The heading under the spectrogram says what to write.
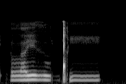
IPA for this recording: lˠ e ð u ǃʼ i

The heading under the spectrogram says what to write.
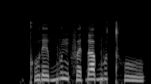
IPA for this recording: kʼ u˨ ɾ e˨ b u˦˨ n f ɛ˨ ɗ a˦ b u˦ tʰ u˨

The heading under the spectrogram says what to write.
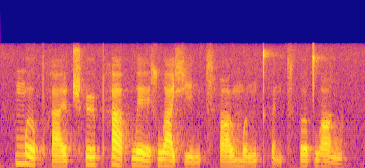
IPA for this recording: m ɤ˥˨ pʰ a˨˦ ɪ̯ ʈ͡ʂʰ ɻ̩˦ pʰ ä˥˨ f w e˥˨ ɪ̯ s w ä˥˨ ɕ i˨˦ n t͡sʰ ɑ˨˦ ʊ̯ m ɤ˨˦ ŋ kʰ ə̰˨˩ n t͡sʰ ɤ˦ t̪ w ɑ˥˨ ŋ

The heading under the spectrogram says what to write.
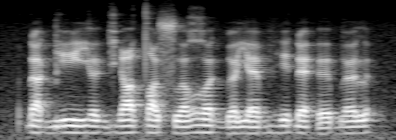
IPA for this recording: ɗ a ɡ͡b i j ɘ ɡʱ i tˤ o sʷ ʌ ʁʷ ɛ ɡ͡b œ j ɛ bʱ i ɗ ɛ ʔ ɘ b œ l

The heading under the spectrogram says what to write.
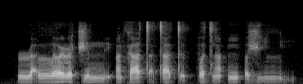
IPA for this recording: ɹ a̰ lː ʌ ɭ ʌ t͡ʃ e mː ḛ ʔ ã k a t a̰ t a t ə̰ pː ʌ d͡z ã ʔ ĩ ʔ ʌ ʒ i lː ḭ

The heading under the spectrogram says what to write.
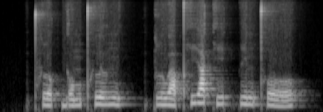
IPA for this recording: pʰ l o˨˩ k̚ j o˦˥ m pʰ l ɯ˥˩ ŋ | p l u˩˦ a̯ pʰ i˥˩ a̯ k i˦˥ t̚ p i˦˥ n pʰ oː˩˦

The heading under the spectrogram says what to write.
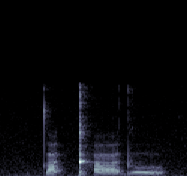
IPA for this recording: t̪ a˧˩ t̚ kʰ aː˩ d ɤː˧˩

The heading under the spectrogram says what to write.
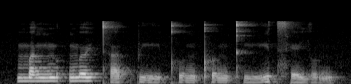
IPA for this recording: m ɐ˥ ŋ n̪ ʊ˥ k̚ m ɵ˥ ɥ t̪ʰ ɐ˨˥ t̚ p iː˨˩ kʷʰ ɐ˨ ŋ pʰ ʊ˨ ŋ t̪ʰ iː˨˥ t͡sʰ e˨ j ʊ˨˩ ŋ

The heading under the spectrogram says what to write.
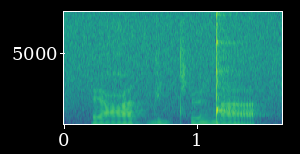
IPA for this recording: ɛ ʕ a t d ʏ ʎ cʰ ʏ ŋ͡ǃ a

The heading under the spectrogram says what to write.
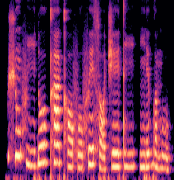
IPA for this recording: ʃ ũ˦ f iː˨ ɗ oː˦ kʰ a˦ kʰ ɔ˨ f o˨ f e˦ s ɔ˨ t͡ʃ eː˦ t iː˦ | ĩ˨ ɾ e˦ ɡʷ a˨ m u˨

